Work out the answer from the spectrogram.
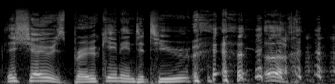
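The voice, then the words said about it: Put-on Philly/Baltimore accent. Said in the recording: “I just sounded like I was from Philly. ... Now that's Baltimore. ... Philly is the same, they have a similar accent.”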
